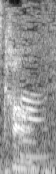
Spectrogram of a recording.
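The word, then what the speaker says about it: Karl: No, Carl. His name is Carl.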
